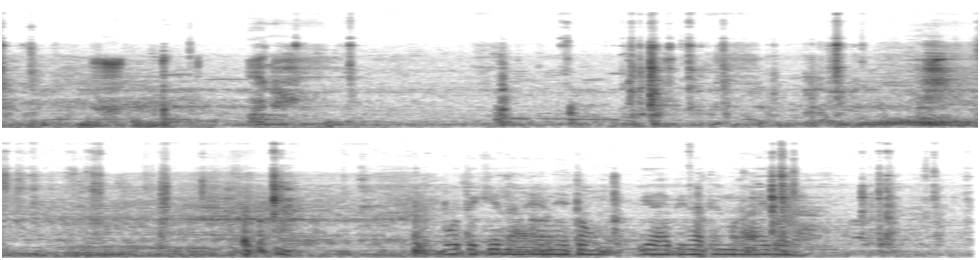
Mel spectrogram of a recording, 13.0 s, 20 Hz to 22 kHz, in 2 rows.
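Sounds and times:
metallic clicks and rattling: 10.3 - 13.0.

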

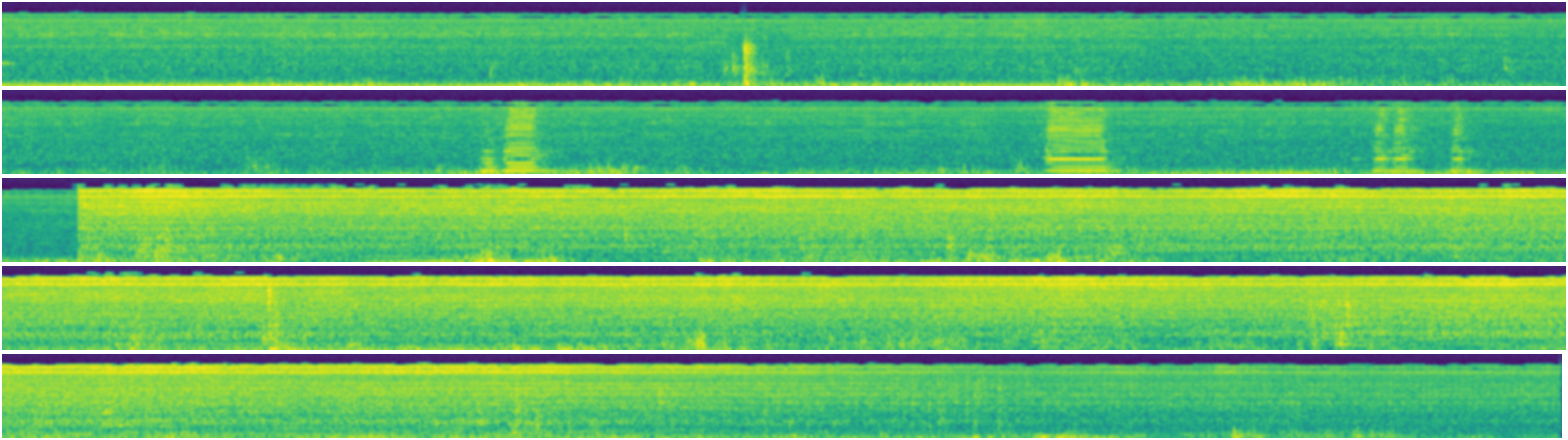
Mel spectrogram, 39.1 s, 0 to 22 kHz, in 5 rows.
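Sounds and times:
diesel machinery rumbling: 0.0 - 39.0
vehicle horn toots: 10.2 - 10.8, 13.0 - 13.5, 14.6 - 15.3.

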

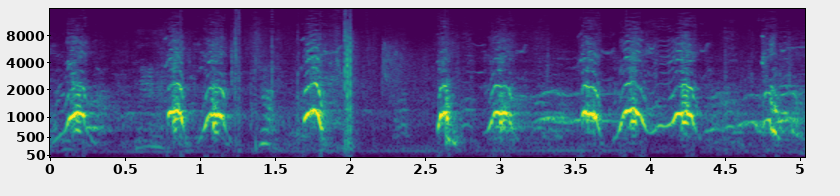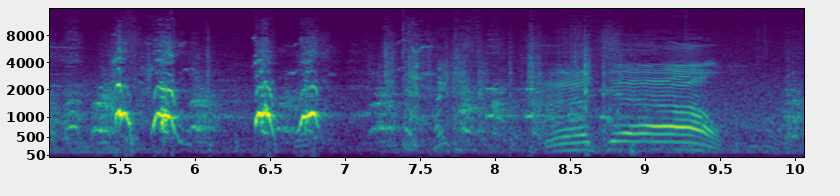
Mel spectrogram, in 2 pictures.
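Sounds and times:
dog barking rapidly: 0.0 - 8.9
dog whining: 2.6 - 8.8.

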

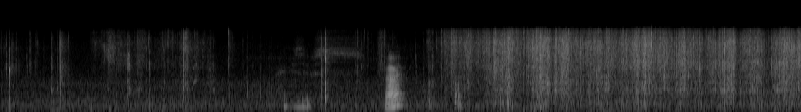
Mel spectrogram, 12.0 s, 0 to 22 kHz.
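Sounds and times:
tissue paper crinkling: 6.5 - 12.0.

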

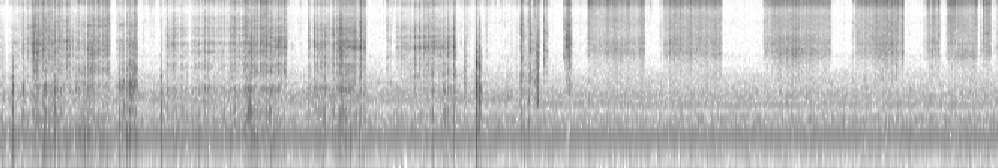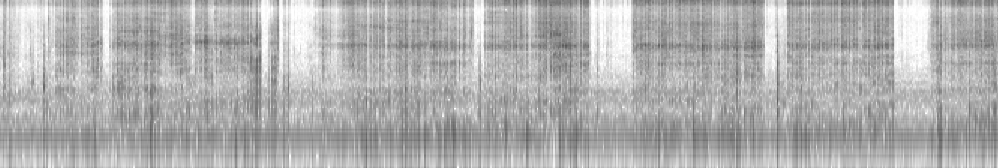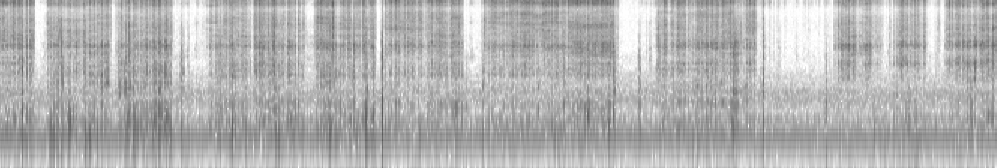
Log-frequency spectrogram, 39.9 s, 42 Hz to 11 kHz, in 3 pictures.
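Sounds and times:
knife scraping wooden stock: 21.8 - 36.8, 37.7 - 39.9.

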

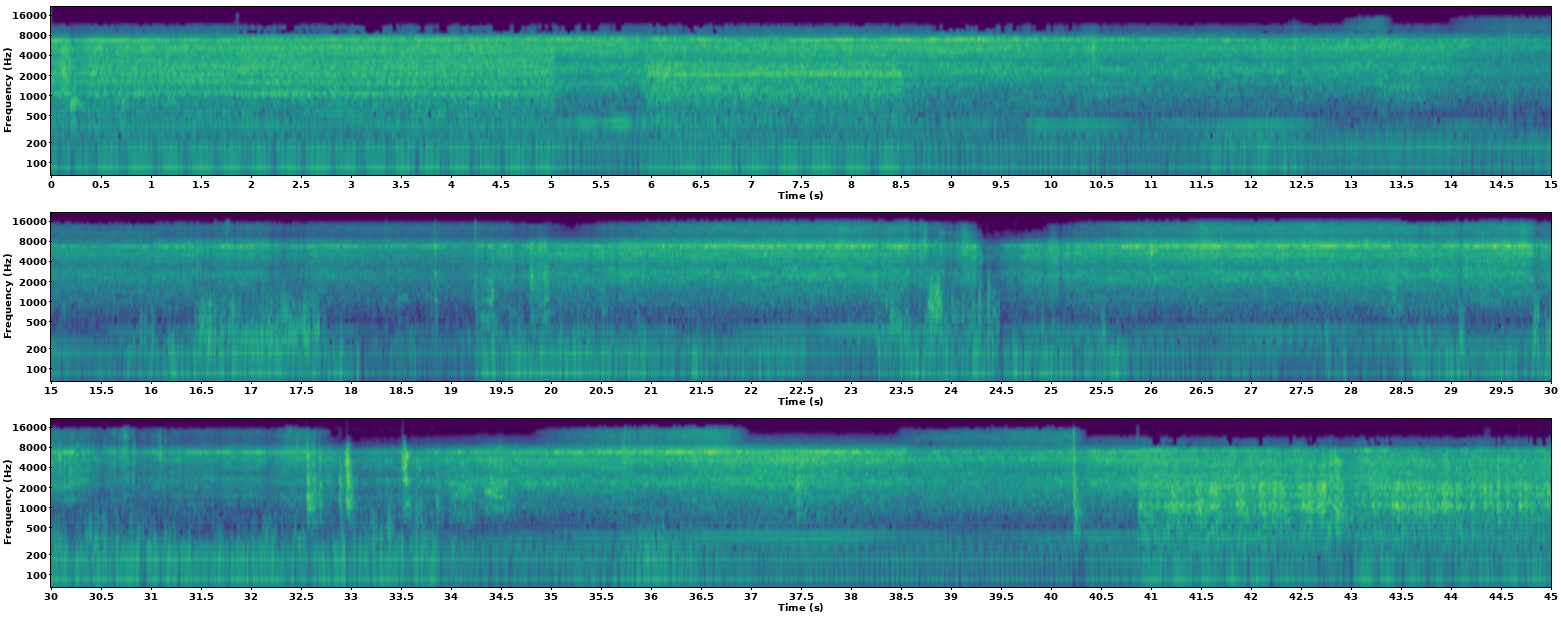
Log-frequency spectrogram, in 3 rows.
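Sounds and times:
truck engine running: 0.0 - 45.0.

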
